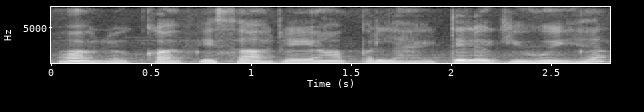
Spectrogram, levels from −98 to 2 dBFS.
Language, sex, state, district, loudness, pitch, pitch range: Hindi, female, Chhattisgarh, Raipur, -16 LUFS, 200 Hz, 195-210 Hz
